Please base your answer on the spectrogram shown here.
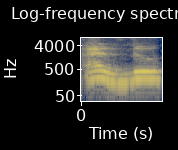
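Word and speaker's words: الأرض: Yauma tubaddalul ardu ghairal ard. Yauma tubaddalul ardu ghairal ard. Ardu ghairal ard. Yauma tubaddalul ardu ghairal ard. Jadi jangan ditahan. Ardu itu lebih dari 2 ketuk.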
